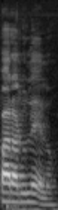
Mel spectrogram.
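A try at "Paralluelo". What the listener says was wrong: It's double L, innit? I think the double L is pronounced Y. That's how they say paella.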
